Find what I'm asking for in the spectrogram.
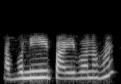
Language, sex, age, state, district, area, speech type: Assamese, female, 30-45, Assam, Golaghat, urban, conversation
